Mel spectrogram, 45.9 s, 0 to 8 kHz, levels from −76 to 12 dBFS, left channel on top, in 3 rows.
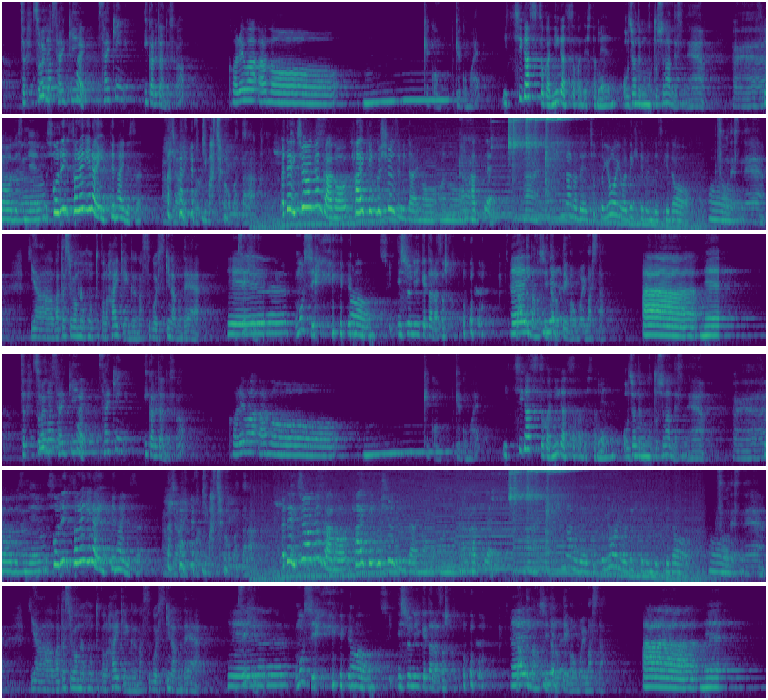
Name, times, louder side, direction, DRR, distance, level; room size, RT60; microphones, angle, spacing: voice 1, 0.4-2.5 2.8-3.7 8.4-8.8 9.1-9.6 11.9-12.1 12.4-14.1 14.6-16.2 18.5-20.7 24.4-24.8 25.7-26.2 29.6-34.6 35.3-35.8 36.4-37.6 38.1-40.2 40.8-42.6, left 2 dB, 20° left, 7 dB, 1.1 m, -35 dB
voice 2, 4.6-6.7 7.2-8.9 10.0-12.2 12.6-13.0 15.2-18.1 18.6-19.1 20.9-25.2 26.5-29.1 29.4-30.1 35.1-36.3 37.5-38.0 40.7-41.7 43.4-44.9, left 4 dB, 50° left, 9 dB, 0.7 m, -25 dB
sound 1, 18.5-22.0 22.3-23.0 25.0-26.9 29.5-29.6, left 4 dB, 85° left, 4.0 m, -33 dB
sound 2, 20.2-29.3, right 1 dB, 45° right, 1.4 m, -38 dB
29.5 x 24.0 x 5.4 m, 2.5 s
head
